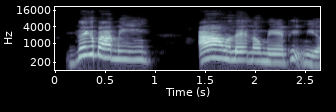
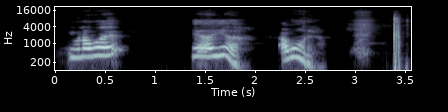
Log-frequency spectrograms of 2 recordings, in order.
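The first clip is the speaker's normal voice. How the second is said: excited; 8 semitones higher, slower than usual. Real, not acted. Gushing over crush.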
